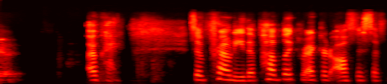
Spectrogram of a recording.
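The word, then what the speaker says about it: PRONI: p r o i acronym is do we pronounce that proney that's how i say it okay so proney the public record office of northern ireland nick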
